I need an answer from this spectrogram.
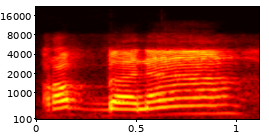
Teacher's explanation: ro tafkhim dibaca tebal karena dia berharakat fathah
